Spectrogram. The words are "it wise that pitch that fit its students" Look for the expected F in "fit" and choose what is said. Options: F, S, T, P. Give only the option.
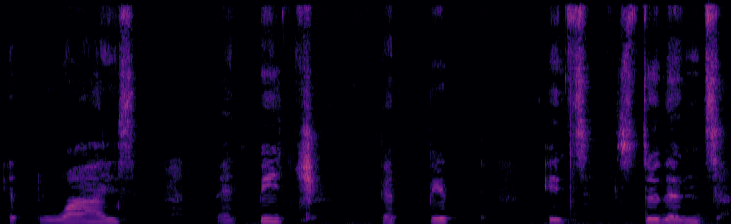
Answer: P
